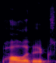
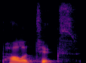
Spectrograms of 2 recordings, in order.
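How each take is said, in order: First: The T sounds like a quick D. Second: The T is a clear, real T. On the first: The speaker calls it wrong. "cannot be pronounced with a fast D. Not politics" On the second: The speaker calls it right. "but politics. ... Use a real T"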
